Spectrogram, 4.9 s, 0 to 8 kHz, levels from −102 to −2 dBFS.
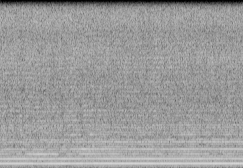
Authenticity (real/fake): real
